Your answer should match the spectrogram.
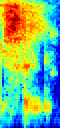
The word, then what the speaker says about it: Singh: name would be Koluaren, last name would be Singh. Singh, I'm sorry for that. Parents counsel? Joanie Carey for the people. Thank you attorney Mercy on behalf of Mr. Singh and he's seated to my right as well.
